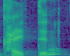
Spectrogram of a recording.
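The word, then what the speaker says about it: 갈등: you can see uh you have this v sound followed by a tikku in kaiten and then you see this tikku becomes sangdi get kite kimba you have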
